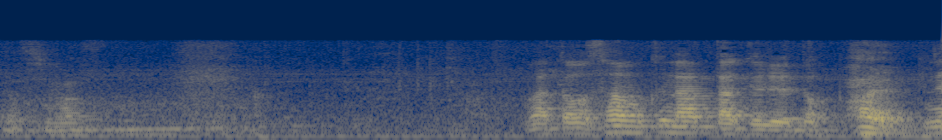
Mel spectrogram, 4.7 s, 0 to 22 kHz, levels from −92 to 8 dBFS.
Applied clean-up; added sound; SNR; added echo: none; none; none; none.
